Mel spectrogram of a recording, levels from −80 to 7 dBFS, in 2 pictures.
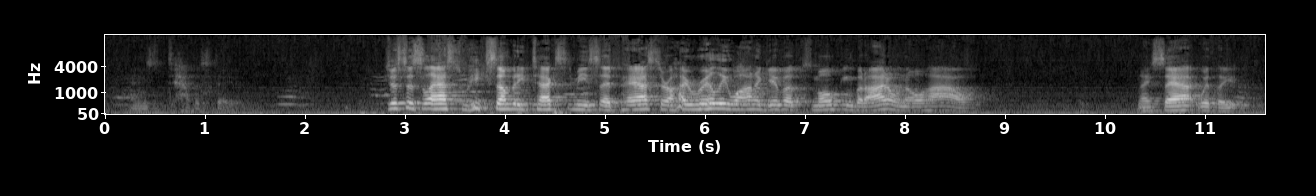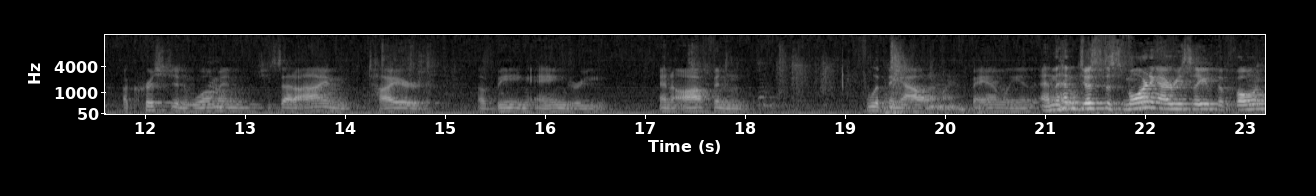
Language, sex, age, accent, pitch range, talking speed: English, male, 40-59, American, 110-175 Hz, 145 wpm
